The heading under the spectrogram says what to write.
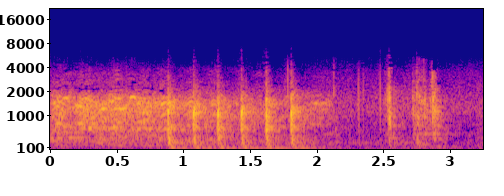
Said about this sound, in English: Don't ring the bell. Can't you read the sign? Maid sleeping. I'll knock.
